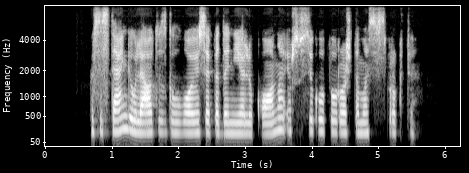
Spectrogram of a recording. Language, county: Lithuanian, Vilnius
